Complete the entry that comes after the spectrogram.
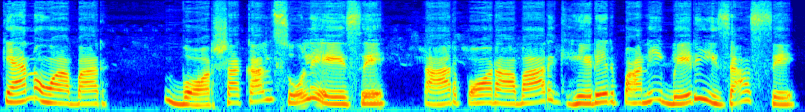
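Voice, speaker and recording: A man's voice: sits high, expressive, slow pace, vocal fry, fairly bright tone, exaggerated voice. A man playing a chatty, nosy villager in a comic cartoon tale, familiar and teasing in manner. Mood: knowing, cautioning. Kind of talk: Bengali cartoon story acting.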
